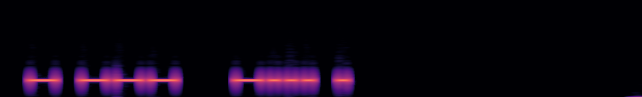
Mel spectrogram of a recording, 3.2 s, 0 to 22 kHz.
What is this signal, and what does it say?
Morse code, heard as a keyed tone, about 34 wpm, 700 Hz. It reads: TO BE
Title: Speed-Racing - Sets of 4 Words 28wpm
